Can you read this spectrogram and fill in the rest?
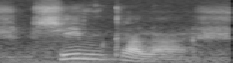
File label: "Simkalash", pronounciations; Fourth Way; Beelzebub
